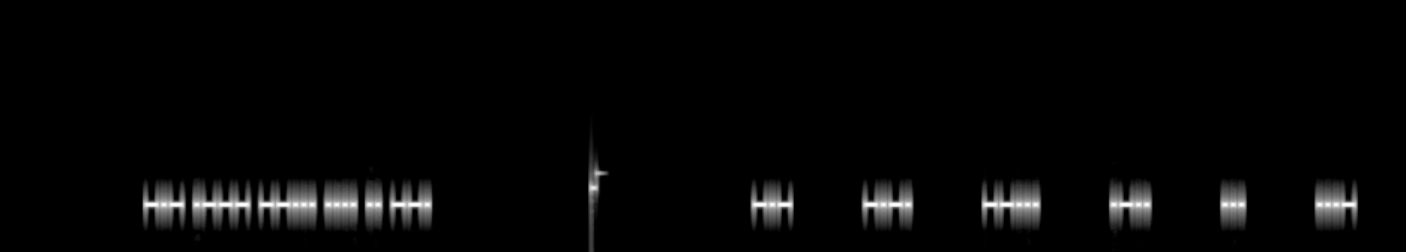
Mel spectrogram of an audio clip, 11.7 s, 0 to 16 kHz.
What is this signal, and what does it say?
Morse code, heard as a keyed tone, about 34 wpm, spaced as for 18 wpm, 700 Hz. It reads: KJ7HIG KC7LSV
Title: USA Call Signs - 6 Characters - 6x Character Spacing - 35wpm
